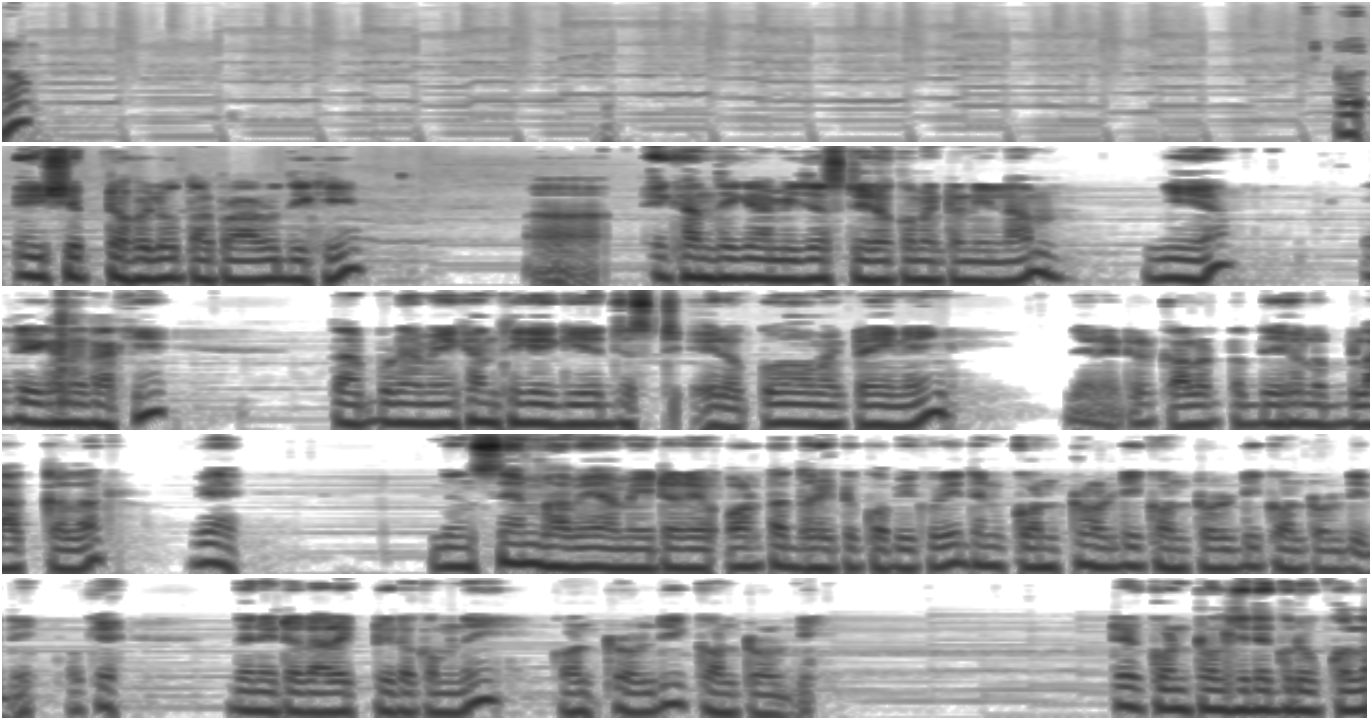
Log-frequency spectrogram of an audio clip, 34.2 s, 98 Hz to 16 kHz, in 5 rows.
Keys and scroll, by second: 25.8 ctrl+d, 30.2 ctrl+d, 33.2 ctrl+g.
